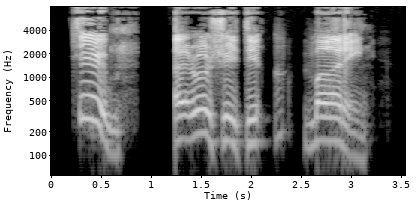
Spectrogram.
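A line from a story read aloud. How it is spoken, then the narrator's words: Drunken older man. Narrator (Russian): пьяным тоном сообщил старший из грузчиков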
